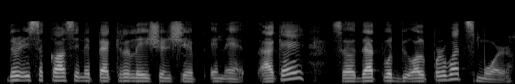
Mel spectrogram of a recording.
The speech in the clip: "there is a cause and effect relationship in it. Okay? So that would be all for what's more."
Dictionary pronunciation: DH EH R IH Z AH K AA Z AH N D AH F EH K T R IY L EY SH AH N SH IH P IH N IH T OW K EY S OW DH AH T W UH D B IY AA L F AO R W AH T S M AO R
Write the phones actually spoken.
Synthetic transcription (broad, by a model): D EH R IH S AH K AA S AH N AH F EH K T R IY L EY SH AH N SH IH P IH N IH T OW K EY S OW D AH T W UH D B IY AA L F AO R W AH T S M AO R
